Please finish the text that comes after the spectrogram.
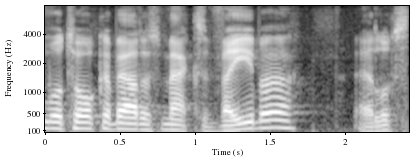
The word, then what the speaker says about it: Weber: the last person we'll talk about is Max Weber it looks like Weber but it's pronounced with a weber also born in Prussia in this case to a wealthy and prominent family Weber his father was heavily engaged in politics and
